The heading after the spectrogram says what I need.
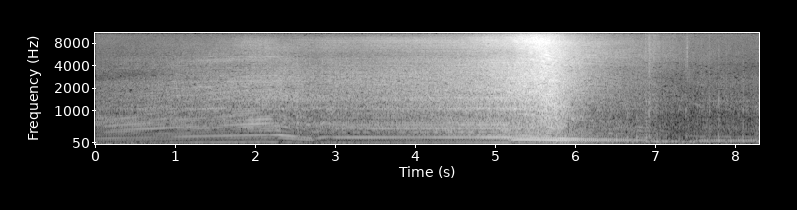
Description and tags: Motorcycle passing by (Honda CBF500) 1
field-recording, honda-cbf500, moto, motorcycle, stereo, tascam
